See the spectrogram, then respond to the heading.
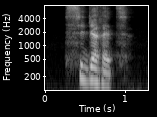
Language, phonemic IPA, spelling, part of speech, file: French, /si.ɡa.ʁɛt/, cigarettes, noun, LL-Q150 (fra)-cigarettes.wav
- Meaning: plural of cigarette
